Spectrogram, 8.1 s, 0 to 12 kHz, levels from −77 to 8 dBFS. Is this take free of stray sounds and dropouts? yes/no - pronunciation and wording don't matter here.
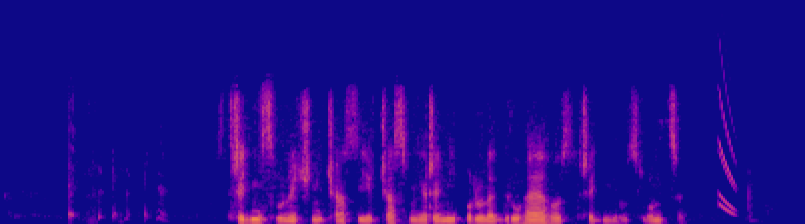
no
